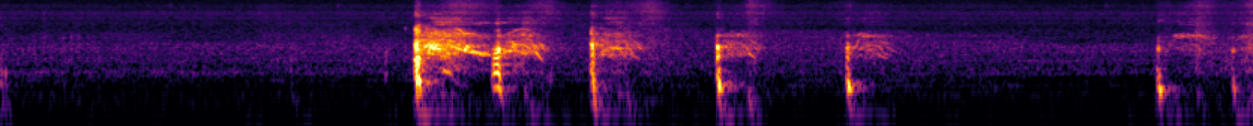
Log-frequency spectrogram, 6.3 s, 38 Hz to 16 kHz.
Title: # 156 hmm ... 😑 coughing KF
